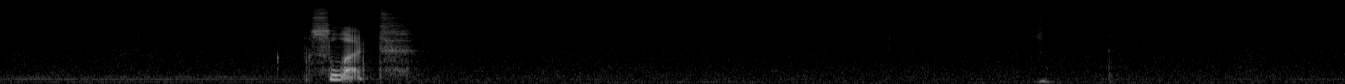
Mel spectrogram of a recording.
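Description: Fingertips tap lightly on a touchscreen.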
